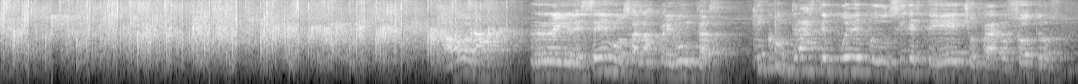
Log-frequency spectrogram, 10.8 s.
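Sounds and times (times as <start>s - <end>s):
crowd applauding: 0.0s - 5.2s
speech: 4.7s - 10.7s.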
